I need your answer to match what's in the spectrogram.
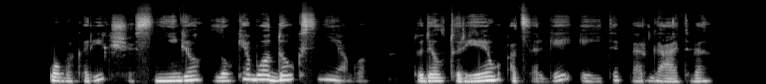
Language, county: Lithuanian, Vilnius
